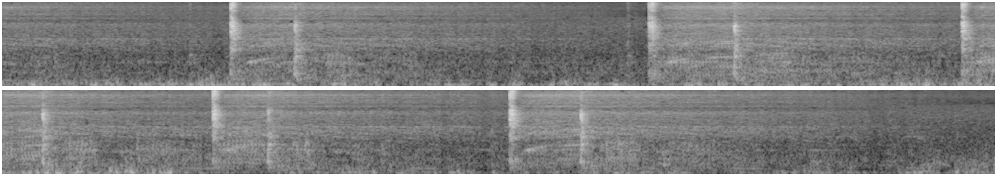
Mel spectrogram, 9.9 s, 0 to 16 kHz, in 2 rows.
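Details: 1956 Ford truck, 45,000 original miles, sitting about 40 years: sharp double clicks about every 1.5 seconds, starter never turns the engine over. Owner suspects a sticking Bendix; starter rebuild considered.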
